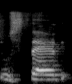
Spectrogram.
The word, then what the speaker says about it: usted: that doesn't mean we pronounce it it's still pronounced instead just like you when you see mr period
